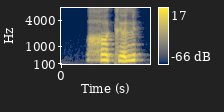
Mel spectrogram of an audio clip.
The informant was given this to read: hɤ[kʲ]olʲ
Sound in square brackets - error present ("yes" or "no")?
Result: no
